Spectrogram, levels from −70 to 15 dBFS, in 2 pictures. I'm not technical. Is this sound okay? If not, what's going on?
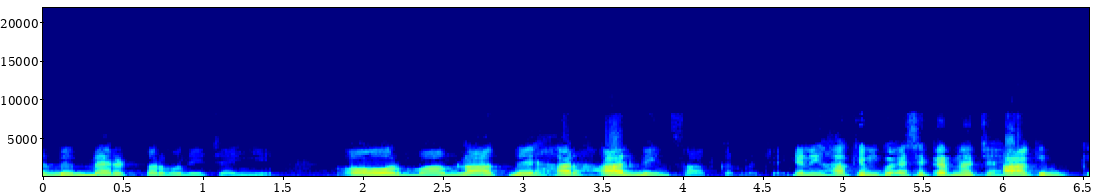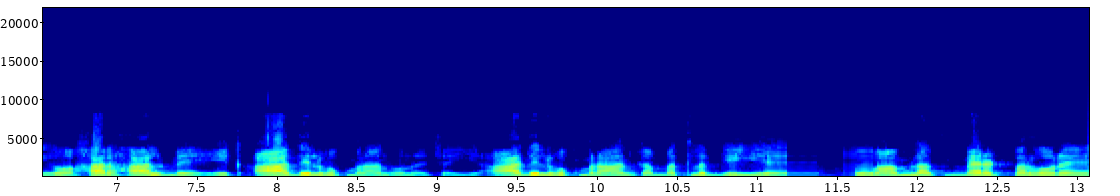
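No. From 11.15 to 11.81 s, new audio likely arrived too slowly, so the player kept replaying its last scrap of about 15 ms for most of that stretch. That produces robotic sound from repeated short buffers: a stiff, metallic buzz at about 67 Hz.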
